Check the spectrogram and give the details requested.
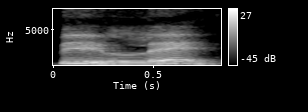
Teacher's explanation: essa pronúncia Pelé, com uma vogal fechada depois do P, é típica dessa região sudestina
